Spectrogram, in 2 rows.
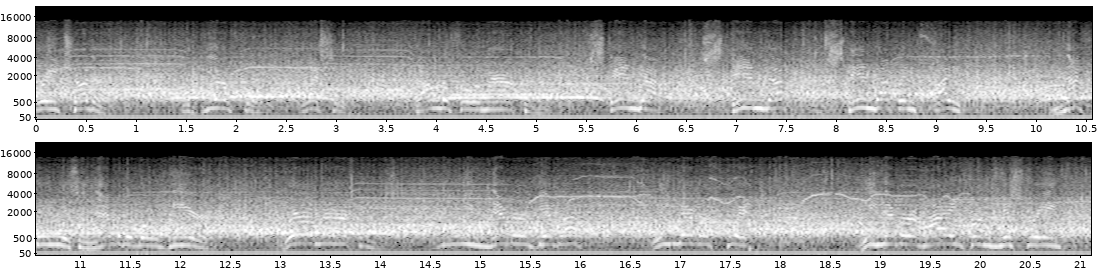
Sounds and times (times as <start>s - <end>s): Male speech, man speaking: 0.0s - 0.8s, 1.4s - 3.2s, 3.8s - 9.4s, 10.1s - 12.4s, 13.0s - 16.1s, 16.7s - 17.8s, 18.8s - 20.8s.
